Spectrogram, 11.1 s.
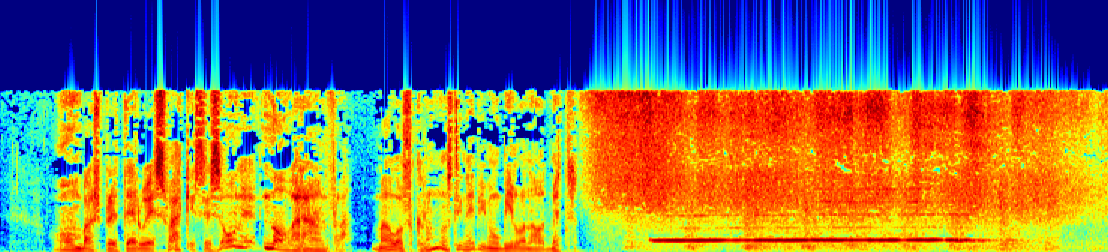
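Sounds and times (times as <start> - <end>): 
speech: 0.5 - 6.2
steam train whistle as it departs: 6.2 - 11.0.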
